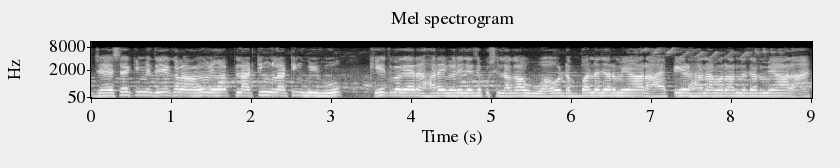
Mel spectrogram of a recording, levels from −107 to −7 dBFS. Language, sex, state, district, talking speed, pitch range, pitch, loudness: Hindi, male, Madhya Pradesh, Katni, 225 wpm, 165-175 Hz, 170 Hz, -14 LUFS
